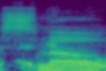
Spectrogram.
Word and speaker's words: Smo: What does Smo rhyme with? A number of things. Yeah? Can you think of a famous poet whose last name rhymes with Smo? It's not I.P. Daly. Quoth the Raven. Charles Snow. Edgar Allan Poe.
